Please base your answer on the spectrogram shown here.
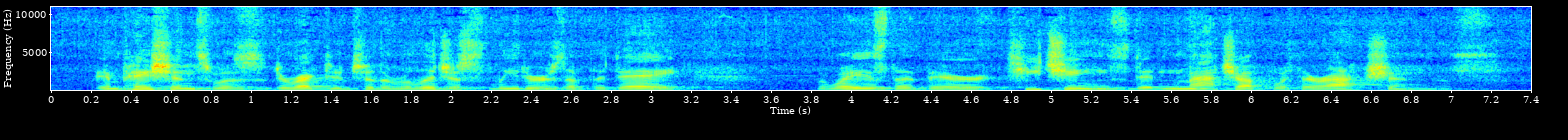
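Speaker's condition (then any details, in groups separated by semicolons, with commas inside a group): No condition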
